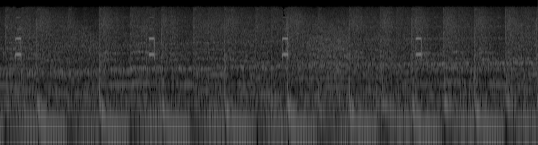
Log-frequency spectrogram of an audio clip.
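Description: Background electronic music with a steady beat, over four short high beeps one second apart from a countdown timer ticking down the last seconds of a rest break.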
